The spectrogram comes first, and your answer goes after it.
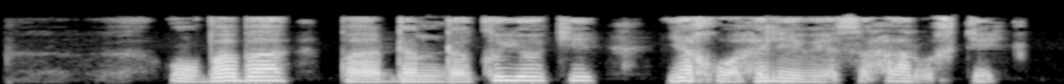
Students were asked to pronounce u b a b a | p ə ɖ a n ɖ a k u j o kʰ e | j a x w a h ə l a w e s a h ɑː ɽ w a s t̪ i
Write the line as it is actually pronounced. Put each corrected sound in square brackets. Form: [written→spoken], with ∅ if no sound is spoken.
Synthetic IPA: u b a b a | p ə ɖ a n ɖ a k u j o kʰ e | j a x w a h ə l [a→e] w e s a h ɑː [ɽ→ɾ] w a [s→x] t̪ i

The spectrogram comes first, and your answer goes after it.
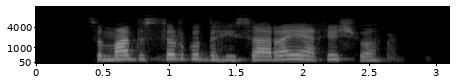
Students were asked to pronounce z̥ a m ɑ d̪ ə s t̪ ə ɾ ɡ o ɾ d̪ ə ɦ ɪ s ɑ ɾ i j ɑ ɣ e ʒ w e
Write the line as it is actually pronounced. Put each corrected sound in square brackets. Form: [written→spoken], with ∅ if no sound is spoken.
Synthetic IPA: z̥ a m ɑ d̪ ə s t̪ ə ɾ ɡ o [ɾ→∅] d̪ ə ɦ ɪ s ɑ ɾ [i→a] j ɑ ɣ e [ʒ→ʃ] w [e→a]

